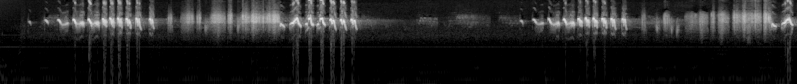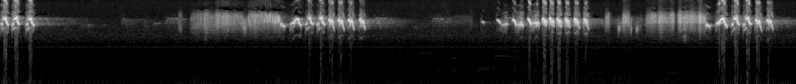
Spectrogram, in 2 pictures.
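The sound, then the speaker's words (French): A black redstart sings short, scratchy, grating phrases, repeated four times with pauses between, clear and fairly close with no other sounds or voices. “Nous avons écouté le chant typique du rouge-queue noir, hein, un peu grinçant.”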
